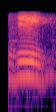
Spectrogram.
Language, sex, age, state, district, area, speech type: Urdu, female, 60+, Uttar Pradesh, Lucknow, urban, conversation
